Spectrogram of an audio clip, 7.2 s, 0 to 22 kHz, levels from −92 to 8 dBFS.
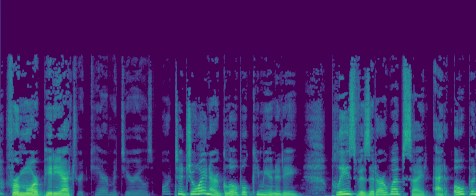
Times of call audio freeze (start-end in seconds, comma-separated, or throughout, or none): none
